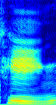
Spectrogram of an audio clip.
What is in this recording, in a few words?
"ting3", Mandarin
